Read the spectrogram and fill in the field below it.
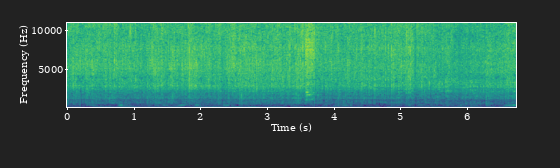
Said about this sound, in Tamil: தக்காளியை போட்டு வதக்கிக்கலாம்.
